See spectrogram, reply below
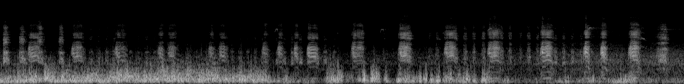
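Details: Egyptian geese aggressively defending territory near the Blies, Ludwigshafen am Rhein; rapid, irregular clusters of coarse honking calls, busy at first, then sparser and more spaced out, with low rumbling noise behind.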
